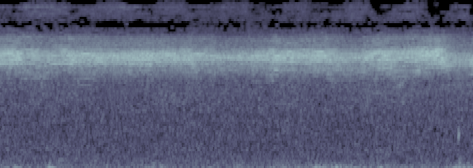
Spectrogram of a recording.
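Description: Cicadas fill the air with a continuous high, hissing shrill, the males' tymbal song of a Japanese summer. The drone never pauses, only rising and falling slightly in intensity as the chorus blends together.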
